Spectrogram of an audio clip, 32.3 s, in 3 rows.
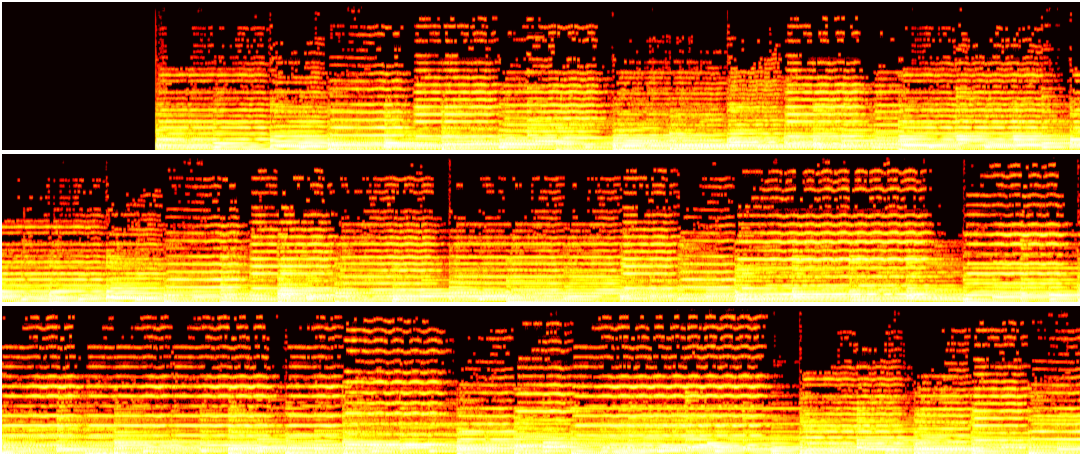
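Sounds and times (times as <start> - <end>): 
MIDI backing music for churches: 1.6 - 32.3.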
